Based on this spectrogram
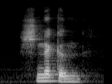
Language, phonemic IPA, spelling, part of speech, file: Dutch, /ˈsnɛkə(n)/, snacken, verb, Nl-snacken.ogg
- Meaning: to snack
